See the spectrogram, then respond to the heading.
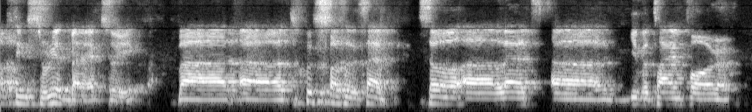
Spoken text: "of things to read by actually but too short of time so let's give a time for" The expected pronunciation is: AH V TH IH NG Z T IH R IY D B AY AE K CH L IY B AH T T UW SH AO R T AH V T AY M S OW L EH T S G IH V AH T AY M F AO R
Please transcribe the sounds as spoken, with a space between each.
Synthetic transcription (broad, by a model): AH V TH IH NG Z T IH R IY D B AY AE K CH L IY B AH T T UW S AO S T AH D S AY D S OW L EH T S G IH V AH T AY M F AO R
